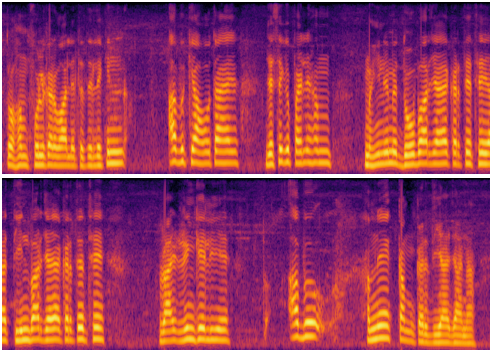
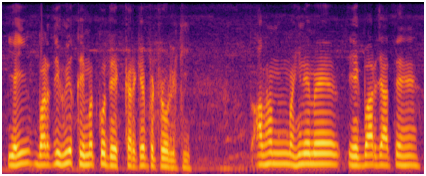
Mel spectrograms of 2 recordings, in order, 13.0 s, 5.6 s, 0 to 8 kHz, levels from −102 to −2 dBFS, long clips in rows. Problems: constant background noise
